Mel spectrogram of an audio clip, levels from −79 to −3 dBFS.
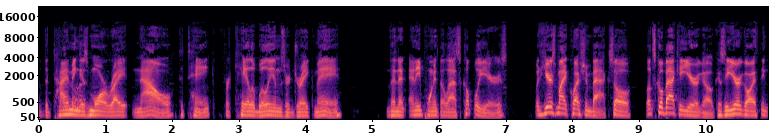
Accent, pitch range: American, 105-150 Hz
